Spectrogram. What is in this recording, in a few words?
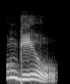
"ngaio", Indian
